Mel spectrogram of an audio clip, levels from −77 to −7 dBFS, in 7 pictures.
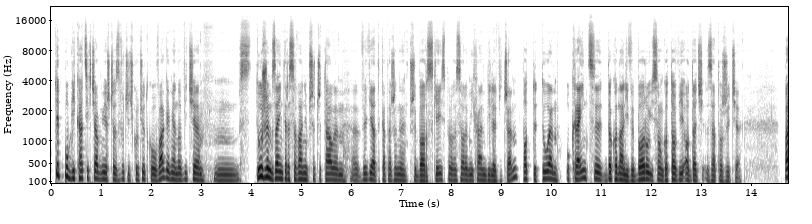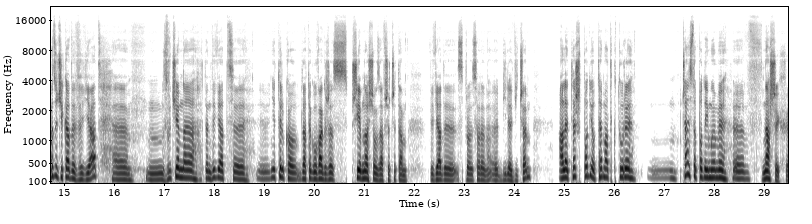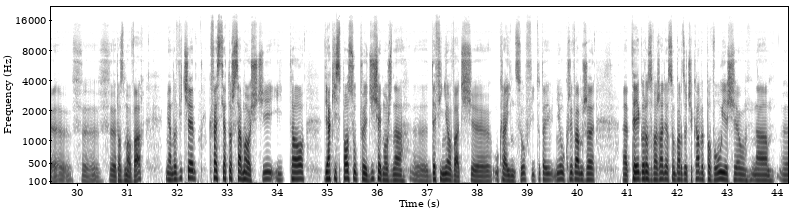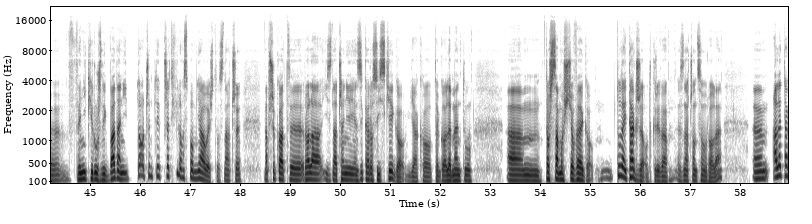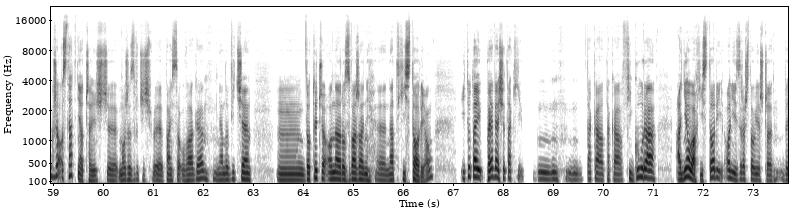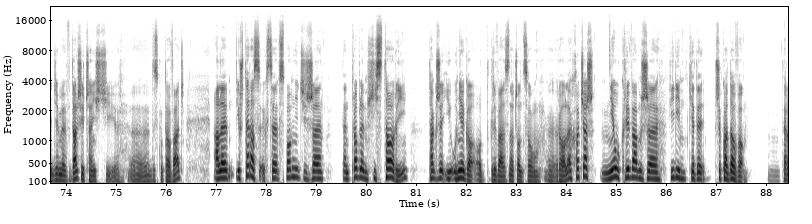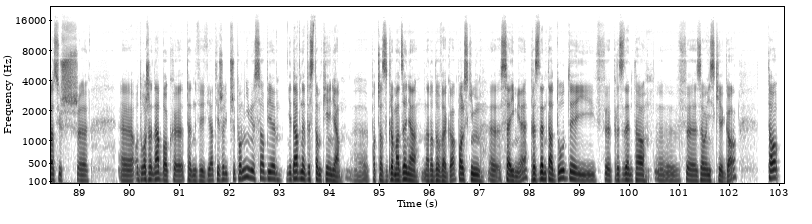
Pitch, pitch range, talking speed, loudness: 140 Hz, 120-155 Hz, 115 wpm, -20 LUFS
